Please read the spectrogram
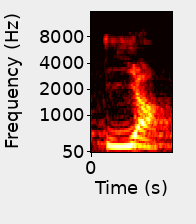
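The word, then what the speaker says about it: יה: Et la translittération, les 2 premières parties YH se prononcent Ya.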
